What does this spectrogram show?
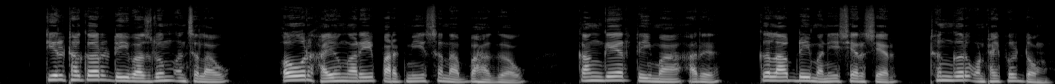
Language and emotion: Bodo, neutral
